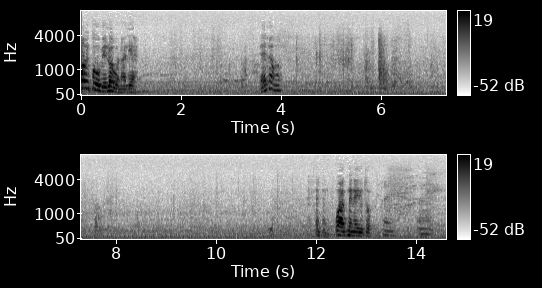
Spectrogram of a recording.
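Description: A middle-aged woman speaks sharply, close by.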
